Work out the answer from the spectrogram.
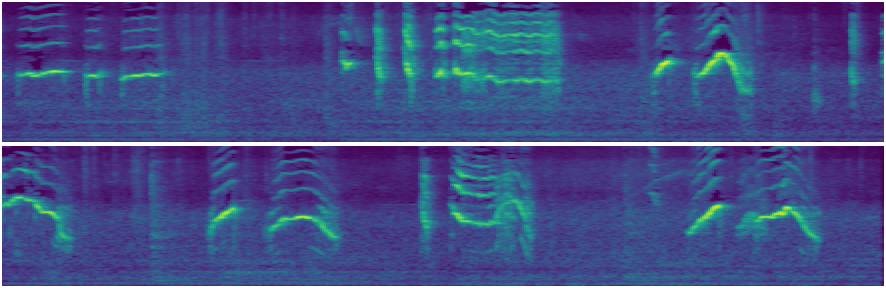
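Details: Male cockatiel kept as a pet singing natural calls, wolf-whistle and clicks: short flat whistles, a burst of harsh harmonic notes, then repeated rising-falling arched whistles in pairs, with low hum behind.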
